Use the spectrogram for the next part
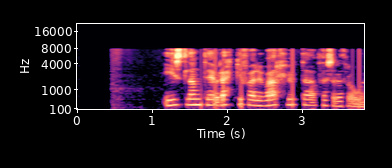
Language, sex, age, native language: Icelandic, female, 40-49, Icelandic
